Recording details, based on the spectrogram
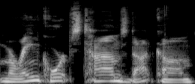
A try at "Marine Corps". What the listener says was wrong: Core, by the way, not corpse. You did.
